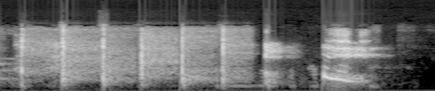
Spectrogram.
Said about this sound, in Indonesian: wow luar biasa tepuk tangan dulu dong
